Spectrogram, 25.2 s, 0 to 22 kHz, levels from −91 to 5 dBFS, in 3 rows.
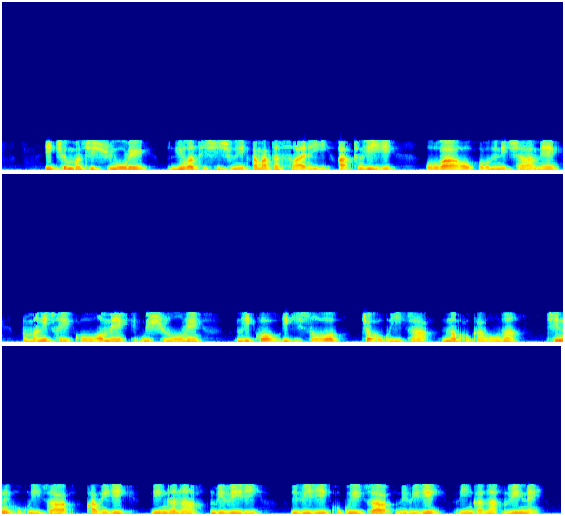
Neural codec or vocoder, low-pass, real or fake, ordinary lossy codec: autoencoder, 22.05 kHz, a latent of 192 numbers a frame, VITS, trained on many speakers; 7.2 kHz; fake; AAC, 16 kbps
